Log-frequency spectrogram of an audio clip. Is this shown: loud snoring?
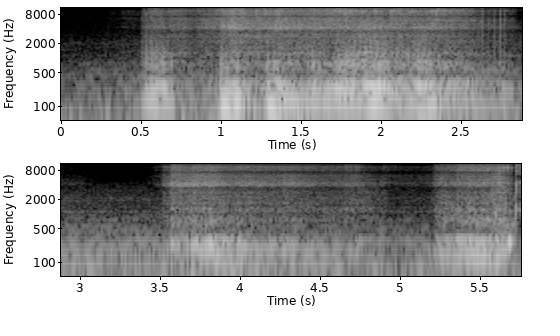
yes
